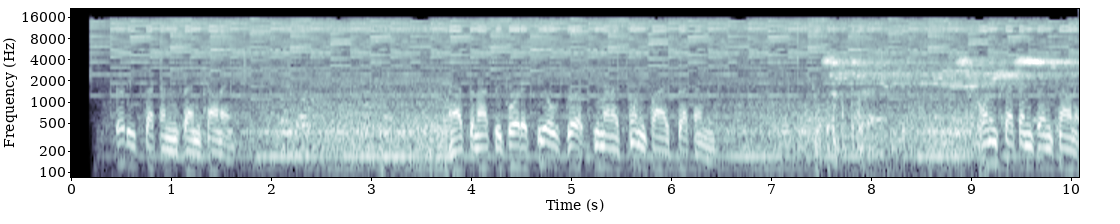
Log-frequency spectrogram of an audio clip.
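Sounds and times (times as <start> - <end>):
low hum: 0.2 - 10.0.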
